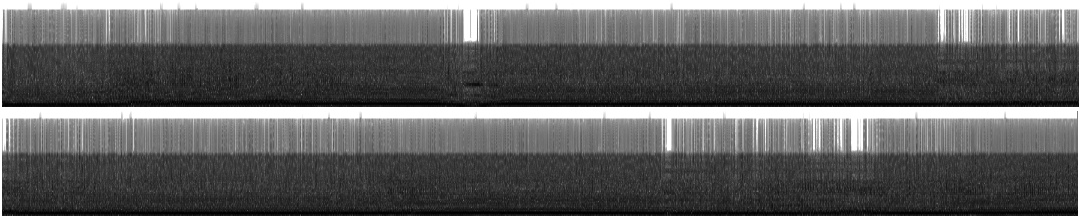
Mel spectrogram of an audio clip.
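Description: Honda Africa Twin's V-twin engine running under way on a twisty road, its pitch climbing and dropping with the throttle, with a sharp dip and recovery about six seconds in and another change around twenty-three seconds. A steady rush of wind and road noise lies under it.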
